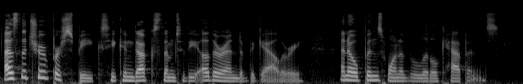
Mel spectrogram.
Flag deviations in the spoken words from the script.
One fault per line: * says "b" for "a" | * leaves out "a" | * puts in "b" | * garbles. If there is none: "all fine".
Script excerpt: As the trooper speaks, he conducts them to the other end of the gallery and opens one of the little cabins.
all fine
